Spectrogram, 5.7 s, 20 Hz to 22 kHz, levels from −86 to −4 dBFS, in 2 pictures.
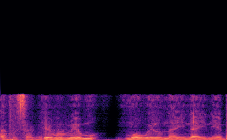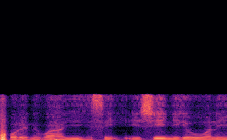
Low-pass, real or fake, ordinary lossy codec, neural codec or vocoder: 7.2 kHz; fake; MP3, 48 kbps; codec, 16 kHz, 0.4 kbps, LongCat-Audio-Codec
